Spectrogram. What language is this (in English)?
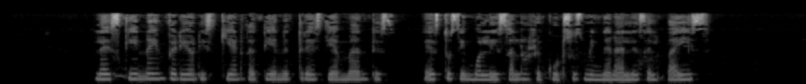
Spanish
